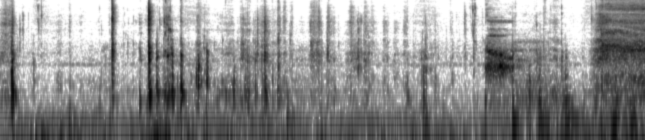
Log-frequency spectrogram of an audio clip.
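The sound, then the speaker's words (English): Someone takes a quick sip of water: quiet slurps, wet mouth clicks and soft swallows, with no talking, followed at the end by a brief rustling burst of noise. “Let me take a sip of water quickly.”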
